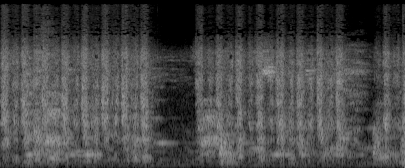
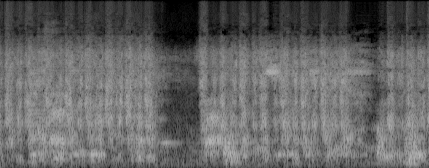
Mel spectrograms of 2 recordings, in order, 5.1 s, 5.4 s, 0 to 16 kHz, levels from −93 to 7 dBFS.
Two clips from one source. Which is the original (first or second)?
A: first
